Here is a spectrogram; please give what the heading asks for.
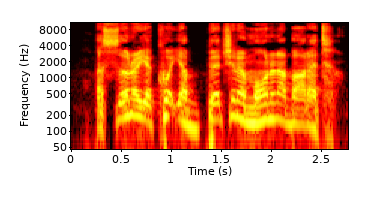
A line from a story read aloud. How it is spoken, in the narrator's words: growled Altrus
